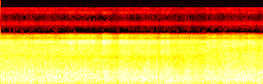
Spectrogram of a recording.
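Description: Freight train's container wagons rolling past, a steady noise of steel wheels on the rails.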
